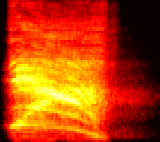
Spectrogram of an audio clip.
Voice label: Male Human Death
